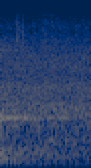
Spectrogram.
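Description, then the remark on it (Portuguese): Steady rain hisses in a dense, even wash of droplets that stays constant for the whole second, with no voices over it. “É uma beleza com essa chuva.”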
